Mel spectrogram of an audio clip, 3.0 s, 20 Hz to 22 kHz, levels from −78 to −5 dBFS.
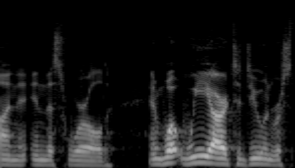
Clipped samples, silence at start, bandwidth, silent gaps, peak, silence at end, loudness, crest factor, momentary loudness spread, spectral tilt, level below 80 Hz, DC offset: under 0.1%; 0 s; 14.5 kHz; none; -14 dBFS; 0.05 s; -33 LUFS; 20 dB; 13 LU; -5.5 dB/octave; -76 dBFS; under 0.1%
